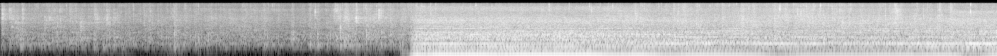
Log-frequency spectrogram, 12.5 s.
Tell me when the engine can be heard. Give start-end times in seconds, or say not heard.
5.1-12.4.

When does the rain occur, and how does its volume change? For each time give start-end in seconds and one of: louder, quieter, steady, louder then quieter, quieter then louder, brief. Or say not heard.
0.0-12.4 louder.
